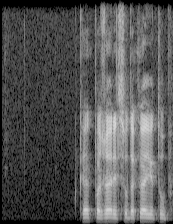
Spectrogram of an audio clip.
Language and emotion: Russian, neutral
